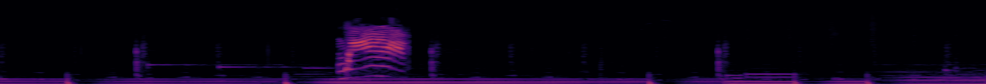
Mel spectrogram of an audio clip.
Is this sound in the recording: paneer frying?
no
